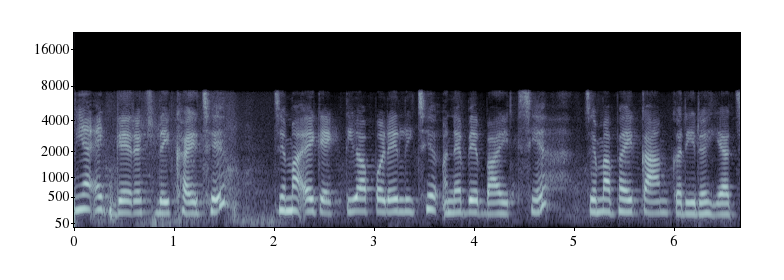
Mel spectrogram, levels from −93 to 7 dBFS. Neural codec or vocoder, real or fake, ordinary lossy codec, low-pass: codec, 16 kHz, 1 kbps, X-Codec, HuBERT features, trained on LibriSpeech; fake; none; 7.2 kHz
